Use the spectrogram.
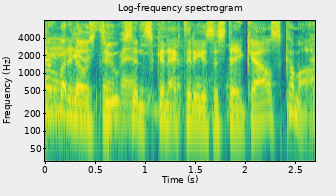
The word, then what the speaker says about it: Schenectady: It's Schenectady. Schenectady, New York.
